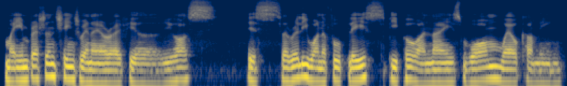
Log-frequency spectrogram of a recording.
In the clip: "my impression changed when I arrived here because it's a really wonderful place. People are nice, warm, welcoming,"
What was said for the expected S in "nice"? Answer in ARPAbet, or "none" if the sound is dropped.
S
